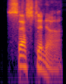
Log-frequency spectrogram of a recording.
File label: "sestina", American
